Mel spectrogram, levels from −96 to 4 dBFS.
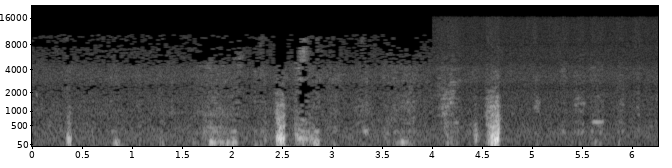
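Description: Adaptive stream starting at a low bitrate, from 0.0 to 4.0 s: the player opened the stream on a cheap encoding so playback could begin at once, then switched up after gauging the connection. For those first four seconds the speech sounds dull and smeared, with nothing above 10.5 kHz and heavier coding artefacts, which fits roughly 24 kbit/s MP3. At 4.0 s the treble and clarity return abruptly without any gap, consistent with a step to around 128 kbit/s.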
